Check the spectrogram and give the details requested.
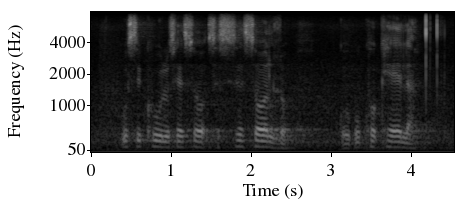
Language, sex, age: Zulu, male, 25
